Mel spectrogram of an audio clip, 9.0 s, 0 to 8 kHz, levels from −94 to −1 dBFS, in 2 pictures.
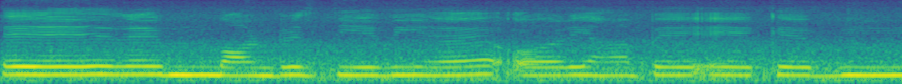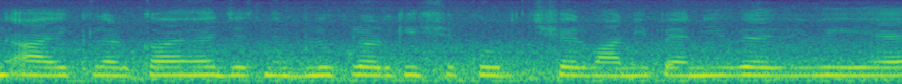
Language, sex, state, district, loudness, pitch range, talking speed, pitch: Hindi, female, Uttar Pradesh, Muzaffarnagar, -15 LUFS, 225-235 Hz, 145 wpm, 230 Hz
